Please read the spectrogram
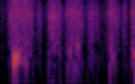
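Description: Near silence: no audible sound at all.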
